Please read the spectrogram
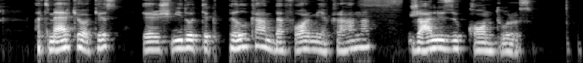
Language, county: Lithuanian, Vilnius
